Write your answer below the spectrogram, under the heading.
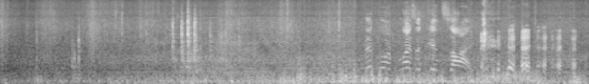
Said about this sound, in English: Wind-whipped dust and dry leaves of corn plants greeted us as we got out of the truck and walked across the field before climbing a ladder and into the cab.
